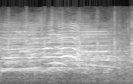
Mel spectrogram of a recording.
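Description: Group of voices shouting together in unison, with drawn-out calls that rise and fall in pitch, fading out about a second and a half in.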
